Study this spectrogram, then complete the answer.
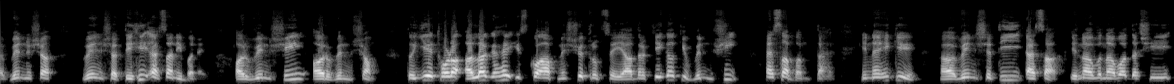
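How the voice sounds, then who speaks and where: A male Sanskrit teacher with a Hindi accent, reciting numbers slowly and carefully so students can copy his pronunciation. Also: fairly high pitch. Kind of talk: classroom lesson.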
